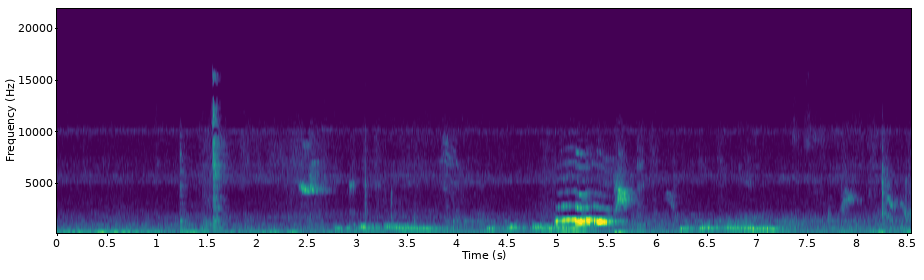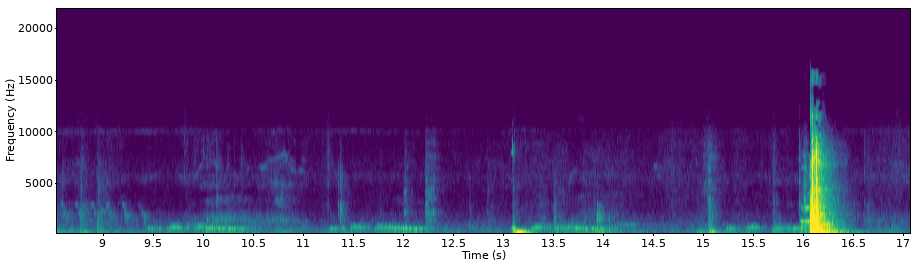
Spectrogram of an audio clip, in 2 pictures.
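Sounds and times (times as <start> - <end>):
dove cooing: 3.0 - 7.4, 9.4 - 12.4, 13.1 - 14.4.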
